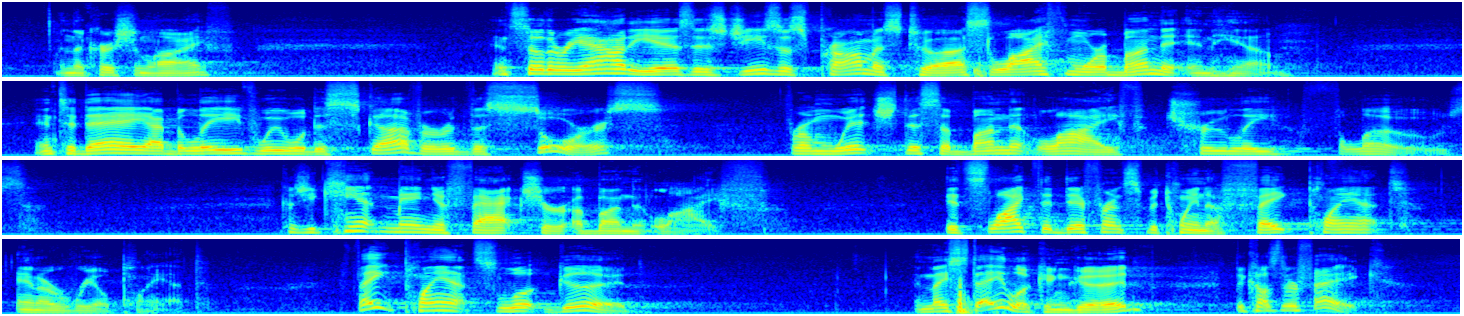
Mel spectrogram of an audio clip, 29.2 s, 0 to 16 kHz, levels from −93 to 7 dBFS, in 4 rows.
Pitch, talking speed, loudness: 120 Hz, 135 wpm, -32 LUFS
